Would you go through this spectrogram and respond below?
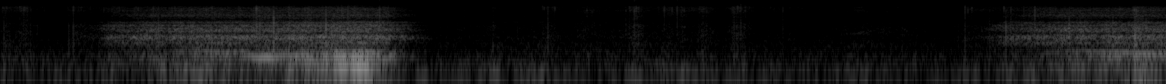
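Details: Real recording of a sleeping person: quiet room with slow sleep breathing and two soft, rattling, low snores on inhalation separated by a quiet pause; gentle snoring.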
